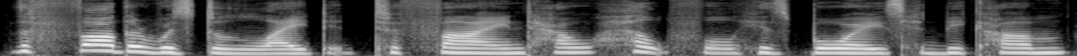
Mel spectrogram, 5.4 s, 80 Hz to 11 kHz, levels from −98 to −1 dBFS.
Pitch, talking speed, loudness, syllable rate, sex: 230 Hz, 135 wpm, -19 LUFS, 3.5 syllables/s, female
